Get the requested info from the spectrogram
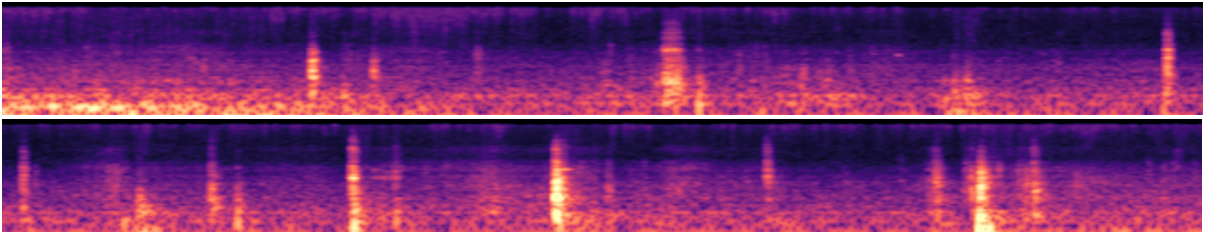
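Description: Low rumble of a car's running gear fading as the car slows to a halt. Then quiet cabin noise with scattered, irregular sharp clicks and taps, the loudest two near the end.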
